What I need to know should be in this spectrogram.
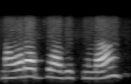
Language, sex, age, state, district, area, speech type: Tamil, female, 45-60, Tamil Nadu, Thanjavur, rural, conversation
